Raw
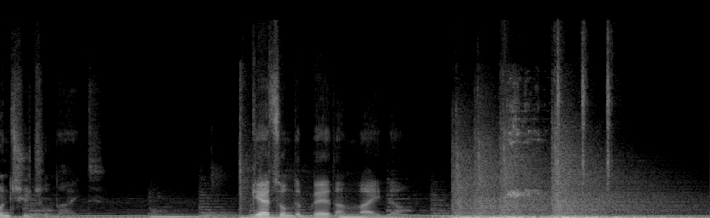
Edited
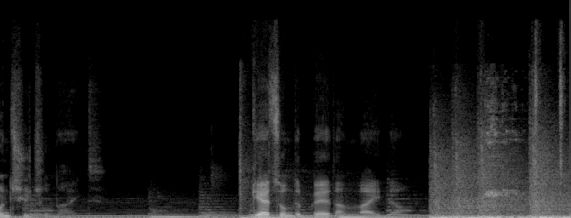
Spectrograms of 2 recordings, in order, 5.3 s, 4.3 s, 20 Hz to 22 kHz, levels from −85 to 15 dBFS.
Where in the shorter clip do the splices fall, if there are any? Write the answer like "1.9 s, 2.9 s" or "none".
3.2 s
